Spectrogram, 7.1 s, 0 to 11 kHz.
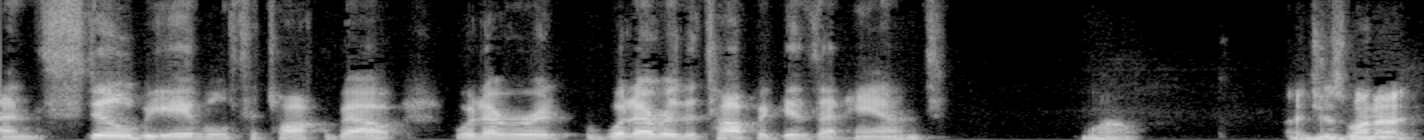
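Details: Adult woman with real stuttering who hid it for close to 30 years through avoidance (covert stuttering) before stuttering openly; stuttering.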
